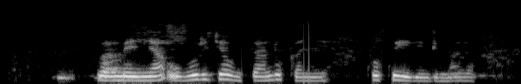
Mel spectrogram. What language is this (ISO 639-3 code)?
kin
